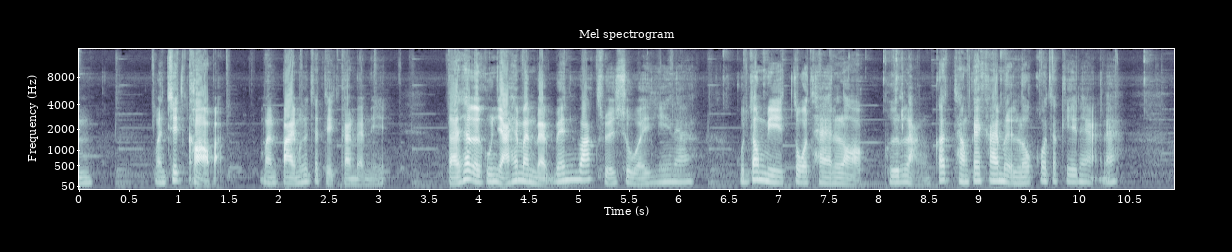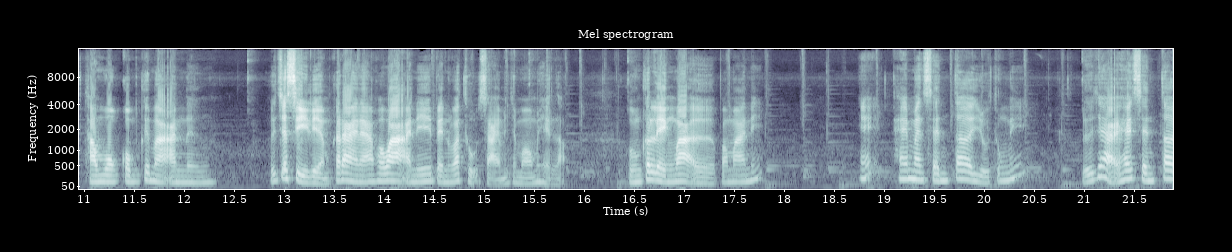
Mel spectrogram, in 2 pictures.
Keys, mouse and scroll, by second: 3.4-4.0 scroll down 1, 6.3 middle click, 7.9 click, 9.0 middle click, 10.5-12.5 drag, 13.0 middle click, 13.0-13.5 scroll down 1, 13.5-13.9 scroll up 2, 14.1 ctrl+scroll down 2, 14.3 ctrl+middle click, 14.8 middle click, 15.7 ctrl+scroll up 1, 16.3-19.3 drag, 20.8-21.8 drag.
